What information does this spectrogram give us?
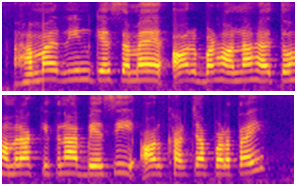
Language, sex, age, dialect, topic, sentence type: Magahi, female, 31-35, Southern, banking, question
